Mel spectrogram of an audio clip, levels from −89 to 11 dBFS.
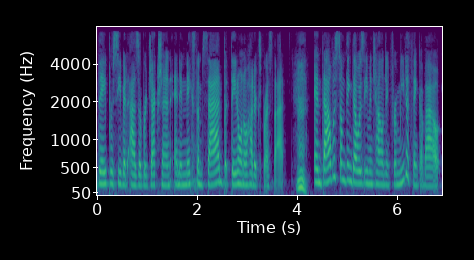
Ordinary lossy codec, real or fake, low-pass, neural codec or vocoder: MP3, 48 kbps; real; 7.2 kHz; none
